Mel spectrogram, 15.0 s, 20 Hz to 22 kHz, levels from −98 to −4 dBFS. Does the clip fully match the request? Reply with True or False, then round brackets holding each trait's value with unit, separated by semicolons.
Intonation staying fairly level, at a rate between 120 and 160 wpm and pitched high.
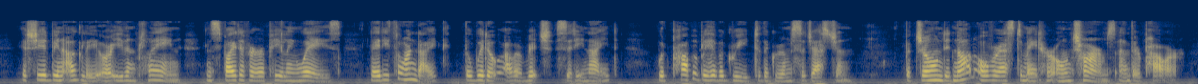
False (2.3 semitones; 170 wpm; 210 Hz)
